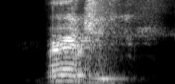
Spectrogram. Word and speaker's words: Virgie: Yeah, at uh, Is, is it pronounced Verge? – Virgie. Virgie Binford, thank you.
